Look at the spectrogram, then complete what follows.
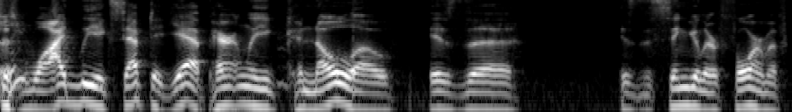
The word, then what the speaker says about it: cannolo: Yeah, I think in Italian it's actually cannolo.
